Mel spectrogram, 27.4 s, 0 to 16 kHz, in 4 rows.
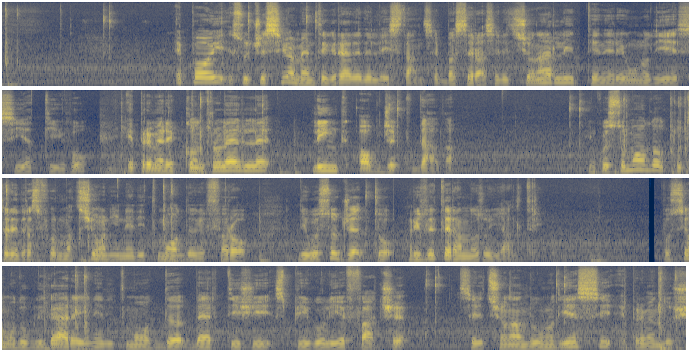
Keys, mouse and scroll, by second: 0.1 x, 2.4 shift+click, 8.8 ctrl+l, 13.0 Tab, 13.6 a, 13.7 a, 14.5 l, 15.4 g, 17.4 click, 21.4 Tab, 24.8 click, 27.2 shift+d.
